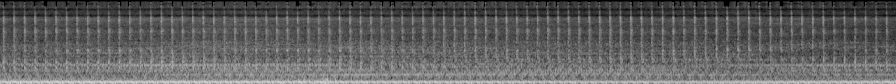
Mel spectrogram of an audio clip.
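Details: 2003 Subaru Impreza WRX NB (TA-GDA) EJ205, 5MT, 153,519 km, after turbo overhaul and A/C compressor noise: deep steady knock about three per second low in the engine at idle; No. 3 bearing suspected, unconfirmed.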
